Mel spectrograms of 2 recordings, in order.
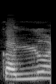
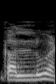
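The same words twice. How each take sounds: First: The double L is retroflex, tongue curled back. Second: The double L is a plain dental L. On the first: The speaker calls it right. "కళ్ళు అనడానికి ఎందుకు కష్టపడాలి" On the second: The speaker calls it wrong. "కళ్ళు అంటే అయిపోయింది"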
